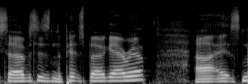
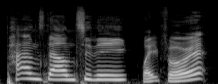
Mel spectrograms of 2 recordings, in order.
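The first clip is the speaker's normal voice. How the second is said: slow, raised build-up to a title; mock dramatic reveal; 7 semitones higher, 3 dB louder, slower than usual. Podcaster revealing the film's title card, mock dramatic. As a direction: draw out the suspense, breaking into a laugh.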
